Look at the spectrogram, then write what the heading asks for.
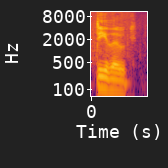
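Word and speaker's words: Diluc: heck his name is d luke is how it's said by time on in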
